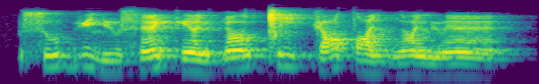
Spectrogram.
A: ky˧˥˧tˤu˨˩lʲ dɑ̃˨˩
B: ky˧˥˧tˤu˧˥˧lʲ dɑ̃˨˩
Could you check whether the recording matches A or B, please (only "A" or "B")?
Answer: A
